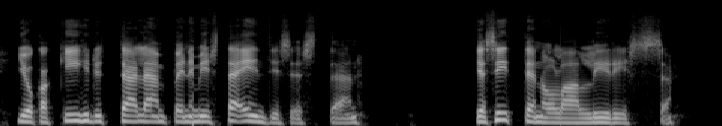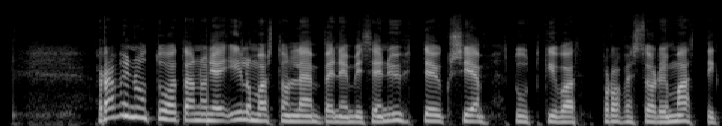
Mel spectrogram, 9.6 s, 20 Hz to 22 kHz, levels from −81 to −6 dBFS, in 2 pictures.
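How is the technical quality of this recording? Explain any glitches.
The speech has three brief dropouts, evenly spaced, at 1.29 s, 3.74 s and 6.20 s. Each is a jump where roughly 50 ms of audio is missing and the sound on either side is butted together with no gap of silence. The regular spacing of about 2.5 s points to audio missing between chunks. The likely cause is a recorder or processor handling the signal in 2.5 s blocks and dropping a sliver each time it closes one block and opens the next.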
